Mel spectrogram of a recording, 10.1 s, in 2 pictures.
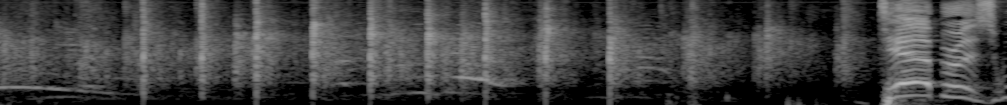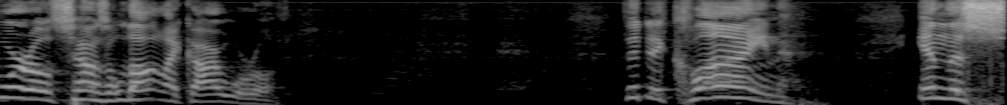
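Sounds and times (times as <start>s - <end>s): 
audience rhythmic hand clapping: 0.0s - 4.4s
speech: 4.4s - 6.6s, 8.2s - 10.0s.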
